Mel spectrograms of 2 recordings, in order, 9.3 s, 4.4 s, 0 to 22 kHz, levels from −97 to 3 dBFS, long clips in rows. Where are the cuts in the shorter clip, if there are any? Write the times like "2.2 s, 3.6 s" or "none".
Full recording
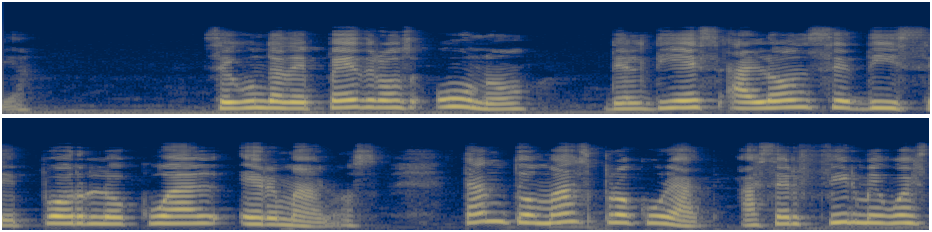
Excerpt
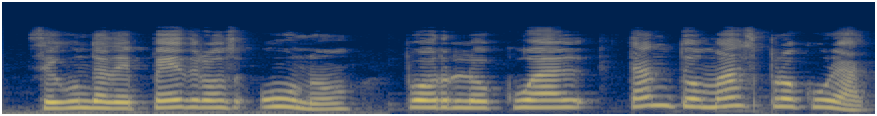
1.9 s, 3.0 s

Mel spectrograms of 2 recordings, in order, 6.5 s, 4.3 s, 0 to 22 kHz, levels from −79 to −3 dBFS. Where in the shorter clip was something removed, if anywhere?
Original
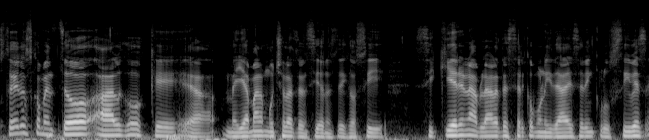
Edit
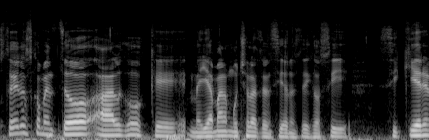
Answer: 1.8 s

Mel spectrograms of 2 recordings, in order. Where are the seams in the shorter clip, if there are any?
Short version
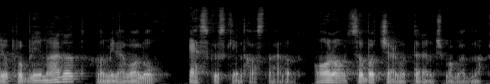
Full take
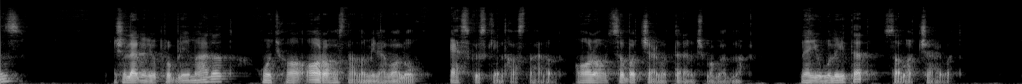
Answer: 1.0 s

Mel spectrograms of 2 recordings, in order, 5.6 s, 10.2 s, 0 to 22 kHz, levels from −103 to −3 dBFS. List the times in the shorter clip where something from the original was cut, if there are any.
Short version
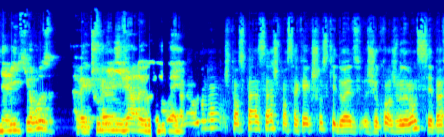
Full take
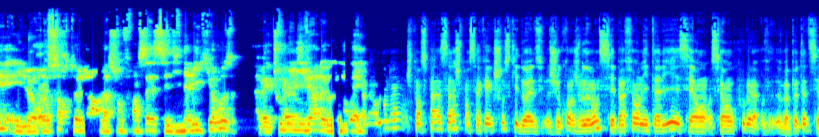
none

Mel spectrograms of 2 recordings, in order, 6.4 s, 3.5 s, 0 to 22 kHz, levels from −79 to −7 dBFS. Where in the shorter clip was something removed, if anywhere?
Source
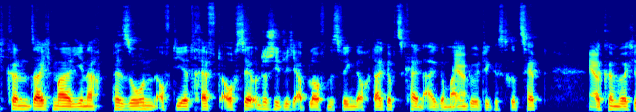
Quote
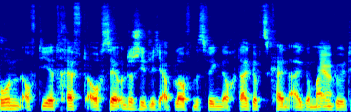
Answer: none

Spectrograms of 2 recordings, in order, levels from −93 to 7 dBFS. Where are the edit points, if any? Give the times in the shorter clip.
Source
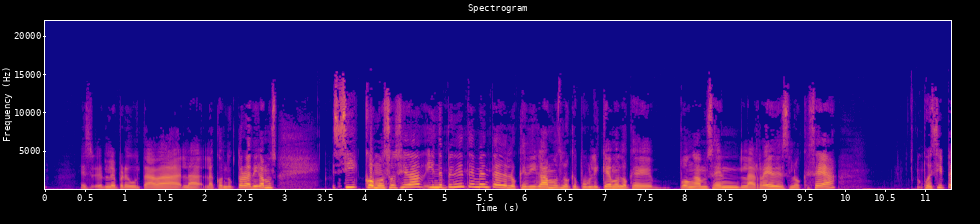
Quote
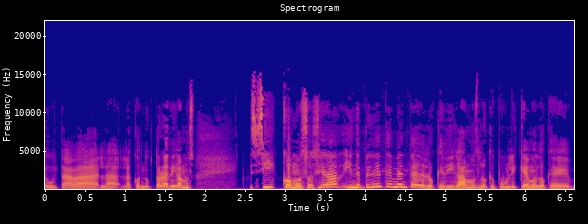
none

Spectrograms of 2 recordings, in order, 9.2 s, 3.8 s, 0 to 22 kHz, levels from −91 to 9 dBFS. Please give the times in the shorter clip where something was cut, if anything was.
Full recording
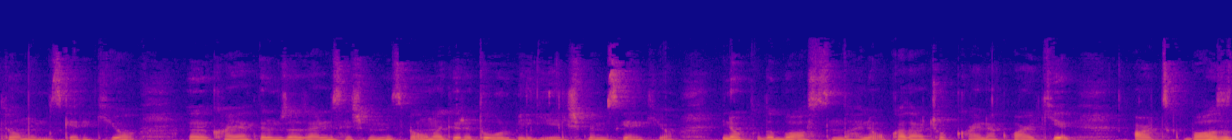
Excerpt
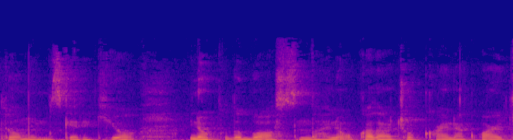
1.4 s

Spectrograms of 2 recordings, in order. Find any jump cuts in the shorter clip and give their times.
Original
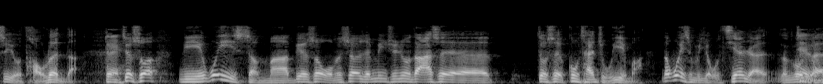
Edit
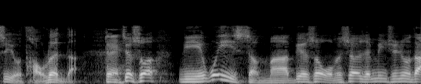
none

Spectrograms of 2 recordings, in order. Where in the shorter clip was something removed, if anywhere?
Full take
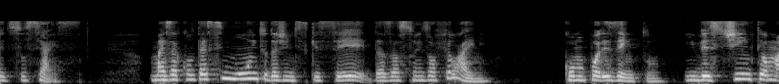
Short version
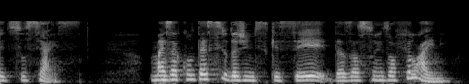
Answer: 2.2 s

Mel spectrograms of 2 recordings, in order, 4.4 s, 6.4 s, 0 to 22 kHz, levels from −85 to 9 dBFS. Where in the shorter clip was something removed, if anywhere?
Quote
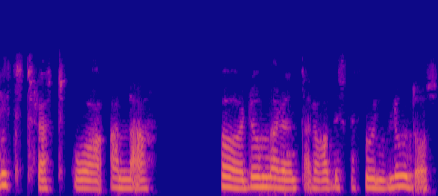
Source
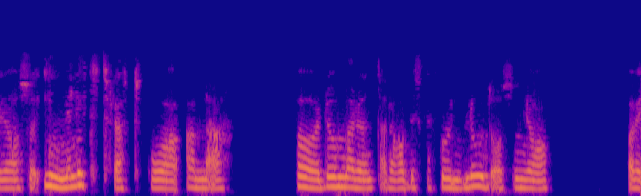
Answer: none

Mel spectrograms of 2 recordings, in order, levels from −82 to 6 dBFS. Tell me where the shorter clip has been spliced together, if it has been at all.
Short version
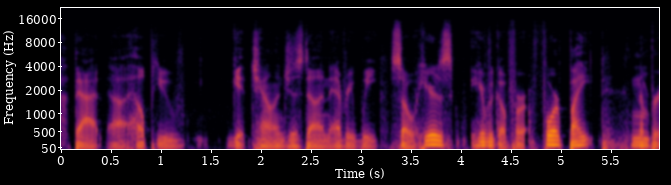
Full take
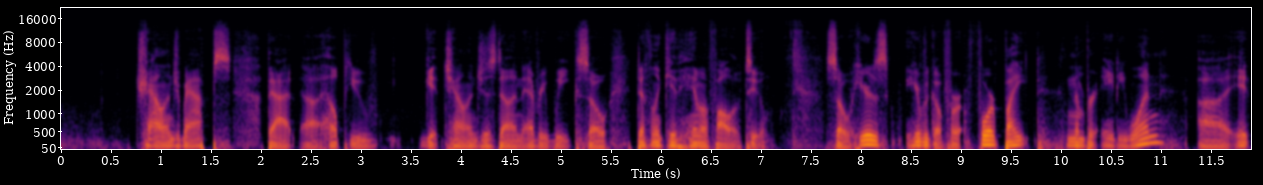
3.2 s

